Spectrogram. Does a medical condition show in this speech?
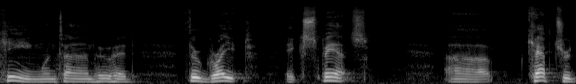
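No.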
